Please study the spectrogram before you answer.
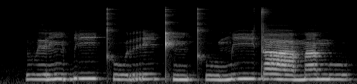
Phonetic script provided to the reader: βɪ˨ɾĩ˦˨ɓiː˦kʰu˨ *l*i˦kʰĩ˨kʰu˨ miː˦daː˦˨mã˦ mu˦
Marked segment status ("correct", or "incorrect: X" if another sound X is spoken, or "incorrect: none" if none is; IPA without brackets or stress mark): incorrect: r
